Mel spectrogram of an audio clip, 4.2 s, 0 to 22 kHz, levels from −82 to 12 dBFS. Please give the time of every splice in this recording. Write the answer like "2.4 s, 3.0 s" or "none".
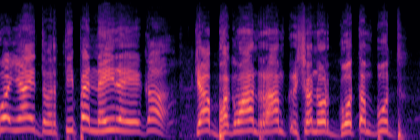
1.8 s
